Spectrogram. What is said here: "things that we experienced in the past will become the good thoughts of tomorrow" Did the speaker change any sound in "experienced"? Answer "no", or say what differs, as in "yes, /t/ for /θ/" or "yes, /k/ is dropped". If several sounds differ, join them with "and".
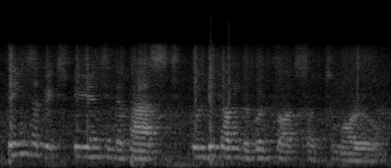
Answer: yes, /t/ is dropped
